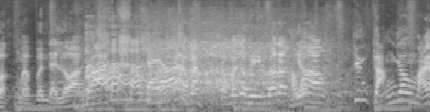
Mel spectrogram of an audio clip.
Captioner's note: laughing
